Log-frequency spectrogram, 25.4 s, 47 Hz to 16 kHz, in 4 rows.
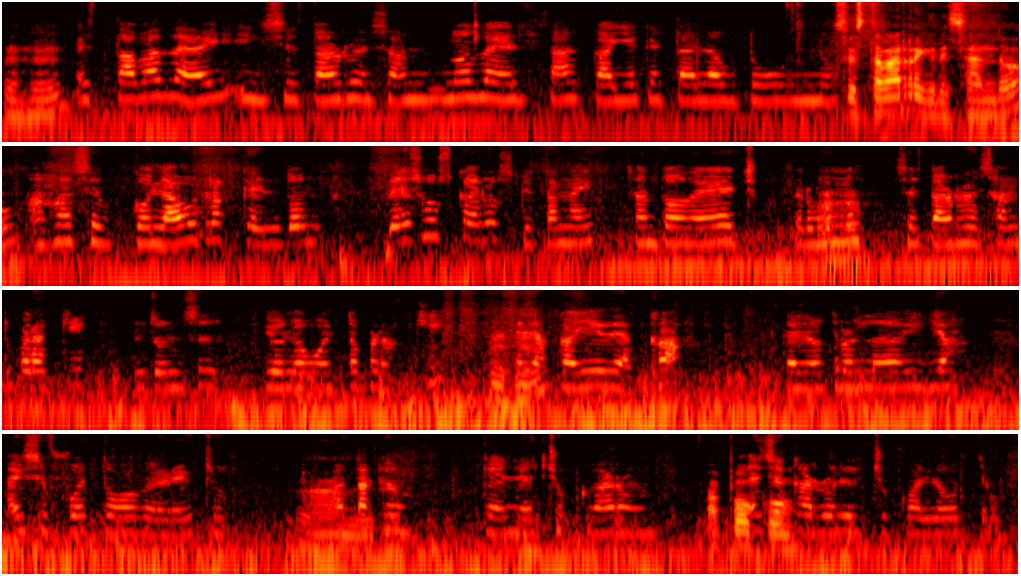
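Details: Child, about 6 years; speech of a child with a cochlear implant.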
